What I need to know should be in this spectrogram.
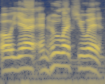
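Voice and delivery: acted confrontational comeback; challenging. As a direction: challenge the intruder's story. Character challenges the intruders' story.

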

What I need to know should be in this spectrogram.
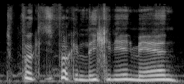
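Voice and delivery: high-pitched acted whine through a door; slightly muffled complaint. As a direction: gripe in a high voice from behind a closed door. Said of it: "it's only slightly muffled now".

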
